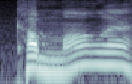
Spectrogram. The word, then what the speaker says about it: Kamala: had was on uh don't pronounce it wrong everybody kamala harris okay it's comma like the comma and then la harris you know the guy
